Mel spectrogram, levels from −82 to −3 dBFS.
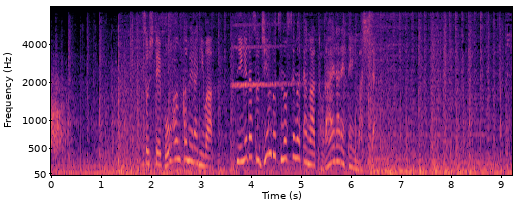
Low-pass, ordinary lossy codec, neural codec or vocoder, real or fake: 7.2 kHz; none; none; real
